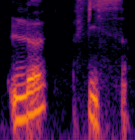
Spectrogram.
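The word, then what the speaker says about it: fils: So it's L and then even if it you've got this L. Well, basically you don't pronounce it. And then strangely you pronounce the final S. Lis l.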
